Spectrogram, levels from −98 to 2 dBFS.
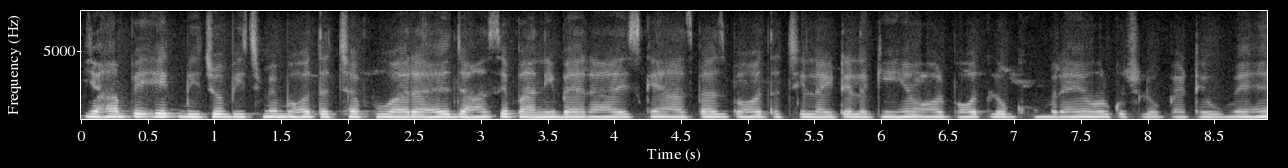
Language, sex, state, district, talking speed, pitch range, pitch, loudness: Hindi, female, Uttar Pradesh, Deoria, 235 wpm, 185-195 Hz, 190 Hz, -16 LUFS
